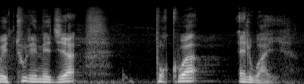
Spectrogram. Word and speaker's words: LY: Voilà, c'est LY si je prononce bien, c'est ça ?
